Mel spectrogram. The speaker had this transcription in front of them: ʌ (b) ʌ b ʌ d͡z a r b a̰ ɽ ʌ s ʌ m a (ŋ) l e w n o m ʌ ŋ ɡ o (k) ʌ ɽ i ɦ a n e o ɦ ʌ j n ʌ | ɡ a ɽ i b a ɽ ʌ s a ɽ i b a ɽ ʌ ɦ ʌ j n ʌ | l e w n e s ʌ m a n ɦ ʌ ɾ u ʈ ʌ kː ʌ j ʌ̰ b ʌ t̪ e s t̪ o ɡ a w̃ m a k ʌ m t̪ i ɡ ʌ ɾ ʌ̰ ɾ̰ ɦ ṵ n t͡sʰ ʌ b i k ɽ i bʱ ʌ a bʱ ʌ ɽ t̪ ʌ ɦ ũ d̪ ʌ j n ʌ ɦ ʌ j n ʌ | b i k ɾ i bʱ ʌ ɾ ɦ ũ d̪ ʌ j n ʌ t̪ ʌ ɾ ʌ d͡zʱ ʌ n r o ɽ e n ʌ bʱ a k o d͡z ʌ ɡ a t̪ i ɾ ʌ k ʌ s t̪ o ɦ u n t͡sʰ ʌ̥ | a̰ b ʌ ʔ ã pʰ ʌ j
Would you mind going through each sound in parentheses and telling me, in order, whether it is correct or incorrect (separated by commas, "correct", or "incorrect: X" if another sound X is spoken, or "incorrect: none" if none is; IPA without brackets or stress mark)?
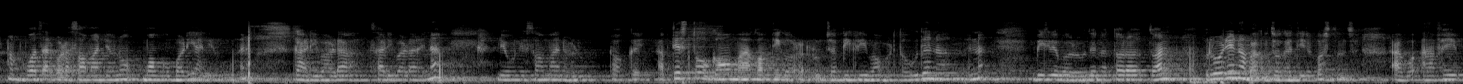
correct, incorrect: n, incorrect: p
